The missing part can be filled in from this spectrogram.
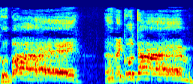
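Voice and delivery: shrill, slow, very loud, high fake Mexican accent. Signing off a video as a joke: put-on mexican accent. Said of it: "end this with a Mexican accent".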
